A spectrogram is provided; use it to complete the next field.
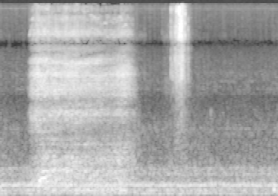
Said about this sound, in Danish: Skal vi prøve det? Godt. Du kan være med, hvis du har lyst. Okay, vi trækker vejret ind gennem næsen.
